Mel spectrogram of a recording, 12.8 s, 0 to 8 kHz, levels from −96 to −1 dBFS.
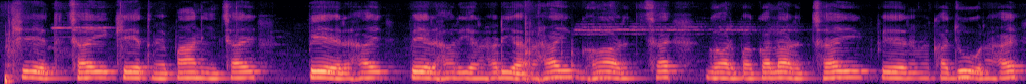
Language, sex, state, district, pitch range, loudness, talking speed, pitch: Maithili, male, Bihar, Samastipur, 150-160 Hz, -29 LUFS, 100 wpm, 155 Hz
